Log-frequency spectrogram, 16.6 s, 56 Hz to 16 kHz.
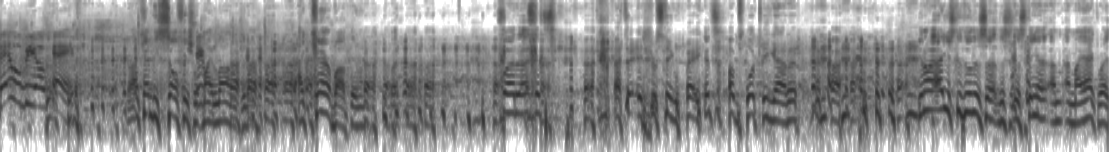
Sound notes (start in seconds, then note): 6.2 more laughter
